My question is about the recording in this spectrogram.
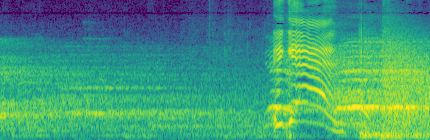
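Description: Children's voices echoing in a large sports hall, with a sudden burst of loud, high-pitched shouting about three quarters of the way in.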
